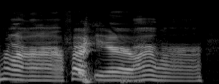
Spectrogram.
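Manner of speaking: acted rude, drunk voice. Voicing a drunk character being rude: imitating a rude drunk. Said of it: "he's all drunk, and he's like".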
